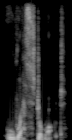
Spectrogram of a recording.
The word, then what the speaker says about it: restaurant: Many people say restaurant. Three syllables. Restaurant.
